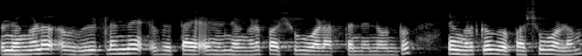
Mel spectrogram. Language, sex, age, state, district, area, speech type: Malayalam, female, 45-60, Kerala, Kasaragod, rural, spontaneous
